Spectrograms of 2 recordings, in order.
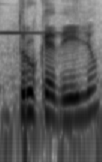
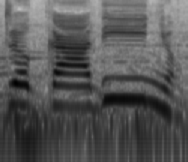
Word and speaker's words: trocadilho: The word trocadilho has another one of the most difficult sounds in Portuguese: the sound /ʎ/, which is represented by the letters L and H. The first difficulty is to understand what LH means, and again, common mistakes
